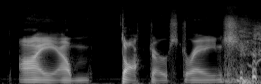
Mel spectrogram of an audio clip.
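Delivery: slow, deliberate put-on American accent, trailer-voice style. Imitating a TV spot line in a put-on American accent: Benedict Cumberbatch's American accent. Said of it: "Speaking in his American".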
